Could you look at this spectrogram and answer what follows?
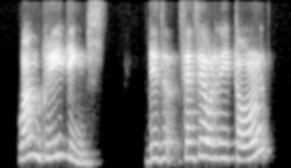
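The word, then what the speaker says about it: と: to one and two to t o but th o sound right to so one and two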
